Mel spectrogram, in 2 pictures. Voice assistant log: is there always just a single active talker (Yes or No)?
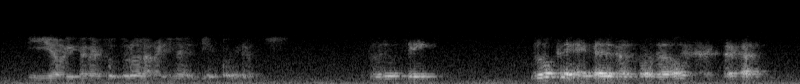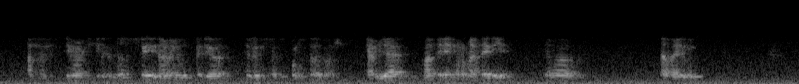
Yes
